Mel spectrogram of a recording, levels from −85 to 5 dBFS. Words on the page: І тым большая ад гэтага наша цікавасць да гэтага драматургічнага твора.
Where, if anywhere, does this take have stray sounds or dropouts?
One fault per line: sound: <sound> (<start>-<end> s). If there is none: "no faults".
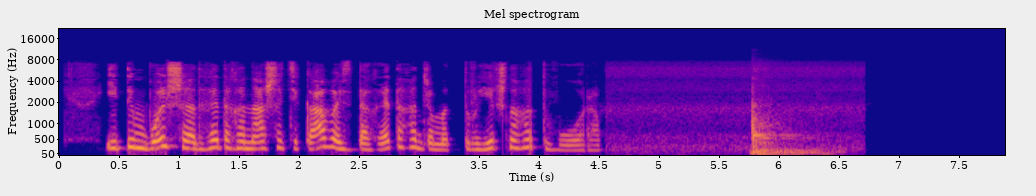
sound: thud (5.7-6.6 s)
